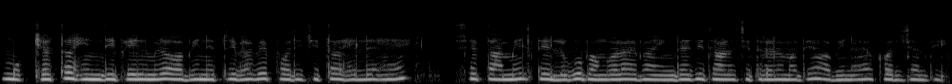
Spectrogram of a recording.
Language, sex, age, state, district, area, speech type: Odia, female, 30-45, Odisha, Cuttack, urban, read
